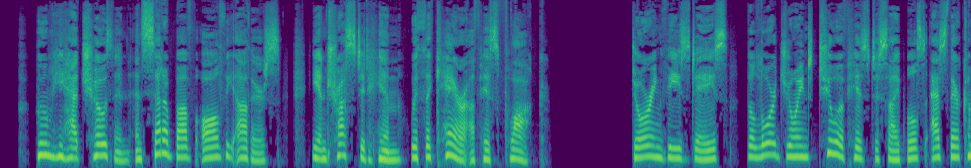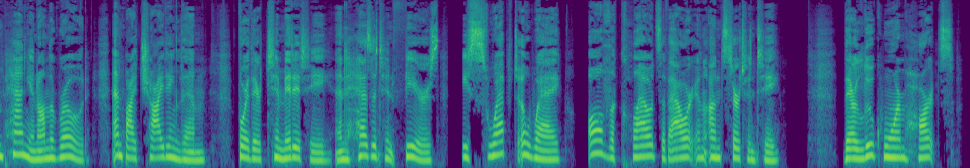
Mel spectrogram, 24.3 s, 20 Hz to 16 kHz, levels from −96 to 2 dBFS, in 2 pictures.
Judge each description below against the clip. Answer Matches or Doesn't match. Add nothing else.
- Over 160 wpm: Doesn't match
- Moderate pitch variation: Matches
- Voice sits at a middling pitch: Matches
